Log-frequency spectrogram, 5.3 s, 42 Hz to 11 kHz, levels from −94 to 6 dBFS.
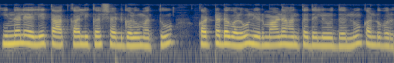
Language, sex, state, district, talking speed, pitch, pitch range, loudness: Kannada, female, Karnataka, Bidar, 125 wpm, 220 Hz, 205-230 Hz, -16 LUFS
